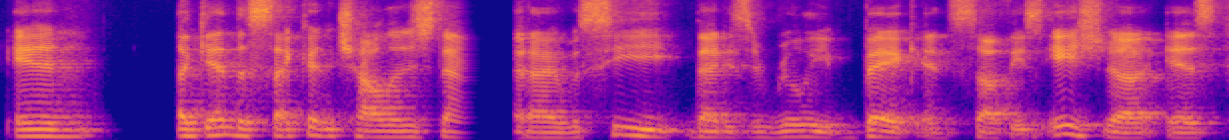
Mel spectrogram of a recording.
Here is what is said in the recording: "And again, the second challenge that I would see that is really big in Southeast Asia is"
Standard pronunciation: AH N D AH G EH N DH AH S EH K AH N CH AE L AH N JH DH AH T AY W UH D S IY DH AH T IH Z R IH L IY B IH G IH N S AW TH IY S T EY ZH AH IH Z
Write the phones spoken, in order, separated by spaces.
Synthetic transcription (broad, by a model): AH N AH G EH N DH AH S EH K AH N CH AE L AH N JH DH AH T AY W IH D S IY DH AH T IH Z R IH L IY B IH G IH N S AW TH IY S T EY ZH AH IH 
